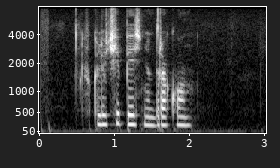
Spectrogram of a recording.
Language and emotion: Russian, neutral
